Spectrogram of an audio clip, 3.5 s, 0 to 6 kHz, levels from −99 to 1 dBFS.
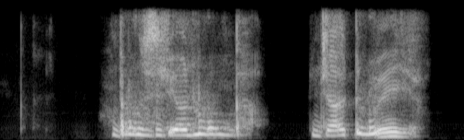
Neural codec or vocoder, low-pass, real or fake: autoencoder, 22.05 kHz, a latent of 192 numbers a frame, VITS, trained on one speaker; 5.4 kHz; fake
